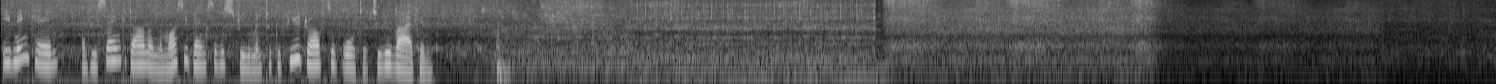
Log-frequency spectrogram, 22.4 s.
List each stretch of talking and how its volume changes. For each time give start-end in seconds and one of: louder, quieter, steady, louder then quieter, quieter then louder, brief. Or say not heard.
0.0-6.5 steady.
